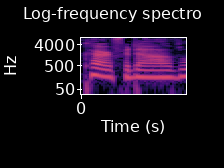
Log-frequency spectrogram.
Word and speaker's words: Karfidov: co-founder and senior designer of Karfadov Lab. That's spelled K-A-R-F-I-D-O-V.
